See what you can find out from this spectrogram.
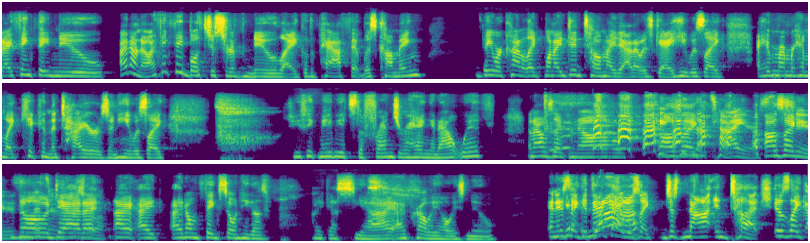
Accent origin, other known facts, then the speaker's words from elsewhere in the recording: Homer, New York, United States; I was born a small white baby in upstate New York.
